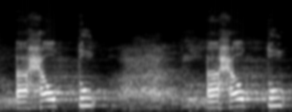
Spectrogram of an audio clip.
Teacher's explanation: ساکن حرف کو مشدد میں ملا دیا جاتا ہے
